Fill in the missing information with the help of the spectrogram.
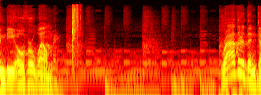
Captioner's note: pencil snapping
